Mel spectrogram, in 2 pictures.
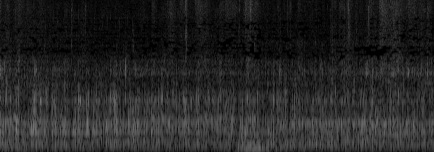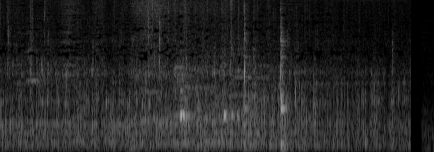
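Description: Beef stew bubbling in an open metal pot while a wooden spatula stirs it, a steady wet crackle. A few sharp knocks near the end as the spatula hits the pot.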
